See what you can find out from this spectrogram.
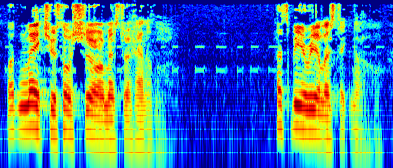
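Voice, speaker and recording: A man playing a grim, realistic ship's captain in a formal, deliberate, old-time radio drama style. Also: medium pitch, very animated, a little mellow, slightly rough. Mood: stern, resolved. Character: grim, realistic male captain of an icebound ship. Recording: dull, band-limited old radio recording.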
